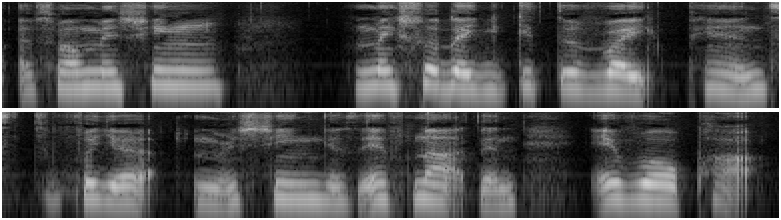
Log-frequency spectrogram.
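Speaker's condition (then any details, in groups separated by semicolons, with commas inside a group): Speech impairment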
